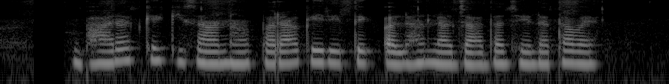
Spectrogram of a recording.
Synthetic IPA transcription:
bʱaːɾət̪kekɪsaːnɦãpɐɾakiɾɪt̪ɪkɐlɦənlad͡ʒaːd̪ad͡ʒʱeːlət̪aʋɛː

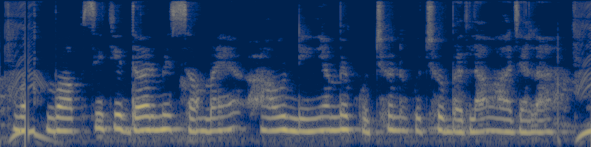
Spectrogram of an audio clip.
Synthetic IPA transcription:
ʋaːpsiked̪ɐɾmẽsəməjaːunijəmːẽkʊt͡ʃʰonɐkʊt͡ʃʰobɐd̪laːʋad͡ʒəlaː

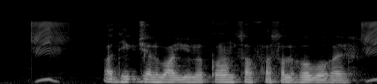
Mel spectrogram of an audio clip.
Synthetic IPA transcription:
əd̪ʱɪkd͡ʒəlʋaːjõmẽkɔːnsafəsəlɦoːwoɦɛː

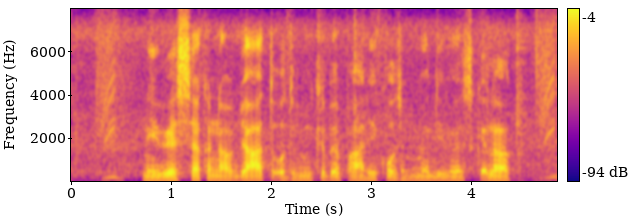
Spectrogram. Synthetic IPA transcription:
niʋeːsəknəʋd͡ʒaːt̪ʊ̰d̪ʱmikebjepaːɾikʊd̪ʱmːẽdiʋeːskeləɡ

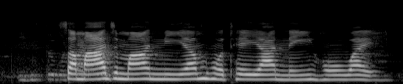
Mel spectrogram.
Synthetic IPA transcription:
səmaːd͡ʑmãnijəmɦoːt̪ʰejanɐĩɦoʋaːe

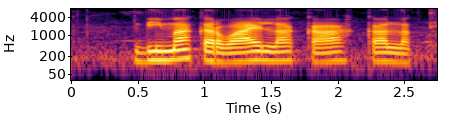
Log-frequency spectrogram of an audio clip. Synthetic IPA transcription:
biːmakəɾwaːelakaːɦkaləkt̪ʰ

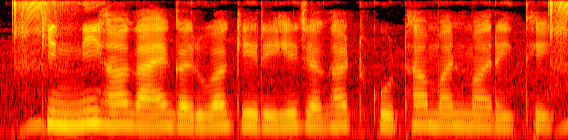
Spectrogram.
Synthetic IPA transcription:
kɪnːiɦãɡaːjaɡɐɾuʋakeɾeːɦed͡ʒɐɡʱaʈʰkoːʈʰamɐnmãɾɐit̪ʰeː

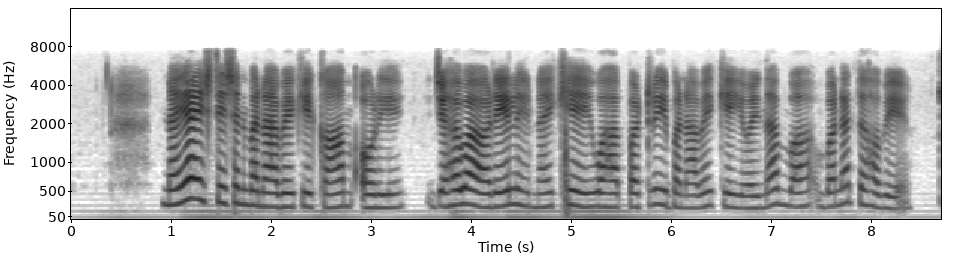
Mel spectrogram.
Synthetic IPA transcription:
nəjaɪsʈeʃənbənaːwekekaːmɔːɾi | d͡ʒəɦwaɾeːlnəjkʰeʋəɦpəʈɾibənaːwekejoːd͡ʒnabənət̪ɦəwe

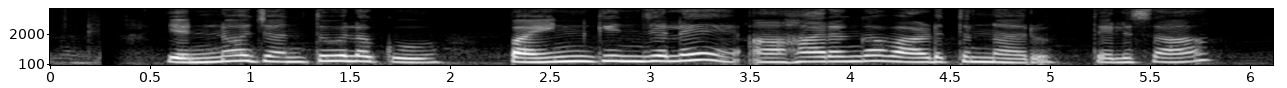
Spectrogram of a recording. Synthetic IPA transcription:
enːo̞ːd͡ʒɐnt̪uːlɐku | pɐjnɡiɲd͡ʒɐleːaːɦaːɾɐŋɡaːʋaːɽut̪unːaːɾṵt̪elisaː

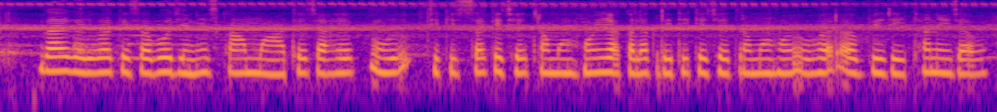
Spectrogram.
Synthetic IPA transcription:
ɡaːjɡəɾuʋakesəbod͡ʒɪneskaːmːaːt̪ʰet͡ʃaːɦeot͡ʃɪkɪt̪saket͡ʃʰeːt̪ɾəmẽɦoejakələkɾit̪iket͡ʃʰeːt̪ɾəmẽɦoeoɦəɾəbːiɾiːt̪ʰanəɦĩd͡ʒaːʋe

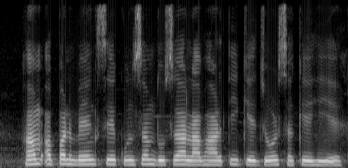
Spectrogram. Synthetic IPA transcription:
həməpənbɛ̃ŋksekʊnsəmd̪usɾalaːbʱaɾt̪iked͡ʒoːɽsəkeɦie

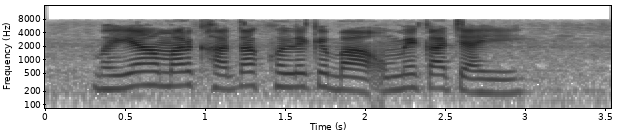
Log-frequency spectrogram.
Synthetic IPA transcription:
bʱəijãɦɐmaːɾkʰaːt̪ãkʰoːlekebaːd̪ʊ̰mekat͡ʃaːɦijeː

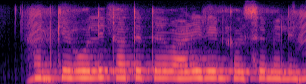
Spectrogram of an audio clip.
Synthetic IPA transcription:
ɦɐmkeɦoːlikʰaːt̪et̪eːʋaːɽiɾiːnkɐɾsemɪleː

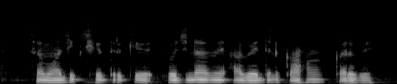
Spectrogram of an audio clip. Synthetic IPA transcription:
saːmaːd͡ʒɪkʃeːt̪ɾəkejoːd͡ʒnamẽʔaːʋeːd̪ənkəɦãkəɾbeː

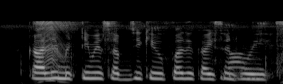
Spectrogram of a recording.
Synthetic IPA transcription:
kaːlemɪʈːimẽsɐb̚d͡ʒikeuːpəɾd̪ɪkaːɪsənɦoːiː

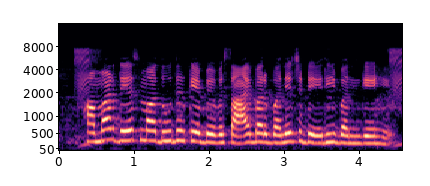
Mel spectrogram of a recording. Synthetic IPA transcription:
hɐməɾd̪eːsmə̃d̪uːd̪ʱkeʋjəʋsaːjbɐɾbɐnɪt͡ʃɖeːɾibənɡeɦɛː

